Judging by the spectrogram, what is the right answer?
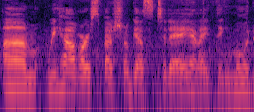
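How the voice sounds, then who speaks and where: A middle-aged woman hosting a live chat show in a loose, talkative way. She laughs easily and drops Spanish words into her English. Traffic noise and passing vehicles hum clearly behind her. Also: lowish voice, little pitch movement, fairly quick. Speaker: show host. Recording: noisy background with passing vehicles.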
